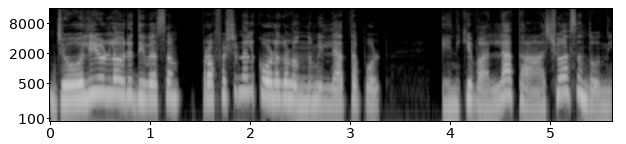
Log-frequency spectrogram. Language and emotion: Malayalam, happy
